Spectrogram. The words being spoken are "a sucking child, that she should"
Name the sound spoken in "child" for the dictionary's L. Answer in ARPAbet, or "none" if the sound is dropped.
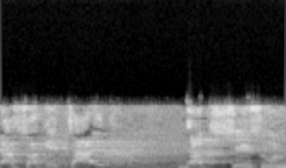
none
